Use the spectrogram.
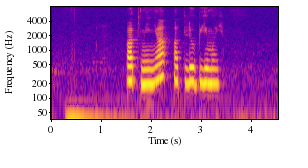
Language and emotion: Russian, neutral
